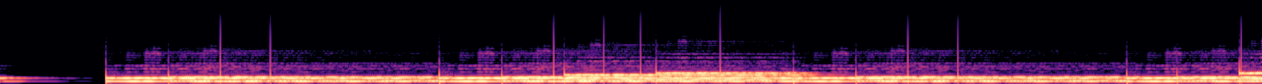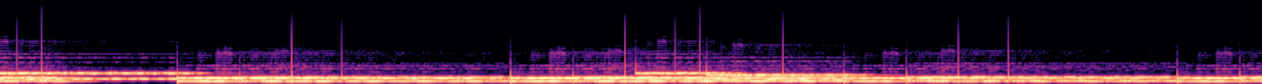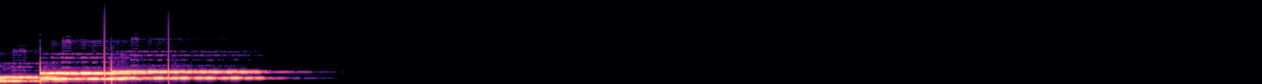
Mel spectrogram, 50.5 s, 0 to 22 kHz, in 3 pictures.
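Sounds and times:
synth pad: 1.5s - 37.2s.

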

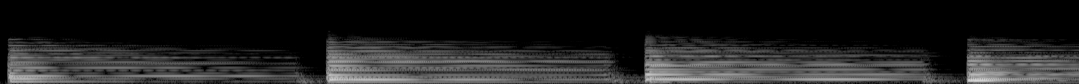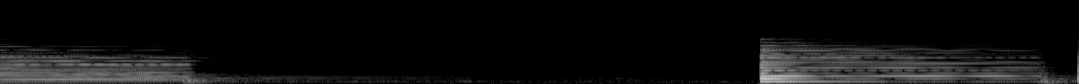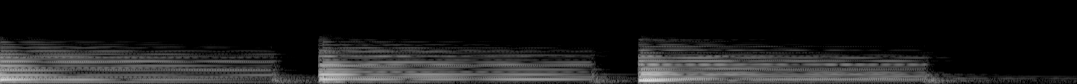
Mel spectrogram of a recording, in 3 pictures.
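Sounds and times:
piano: 0.0s - 15.1s, 18.4s - 32.3s.

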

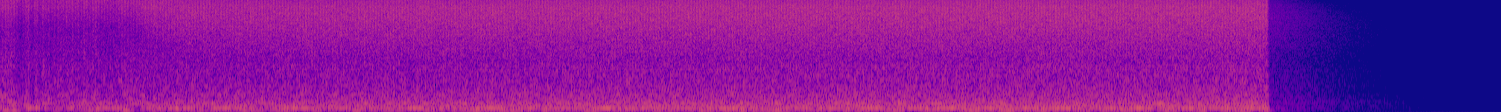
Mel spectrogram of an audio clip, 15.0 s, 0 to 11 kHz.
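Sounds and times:
ambient noise effect: 0.2s - 12.7s.

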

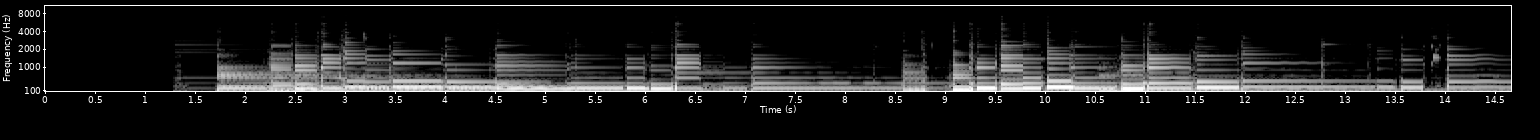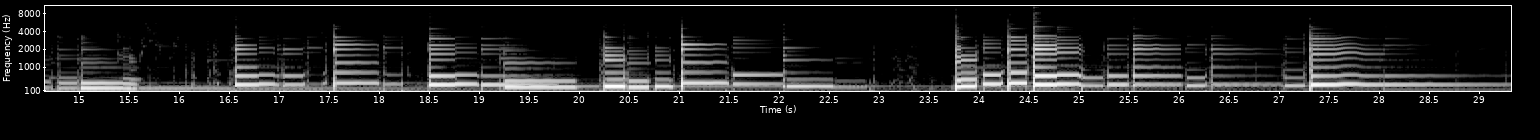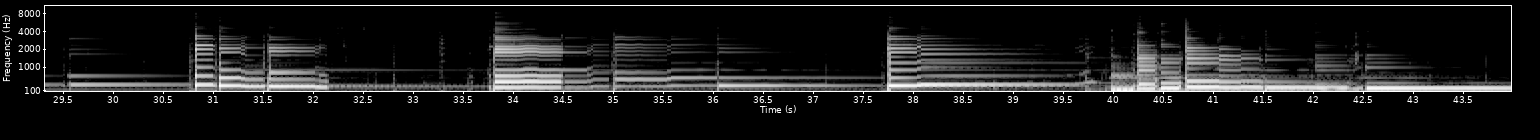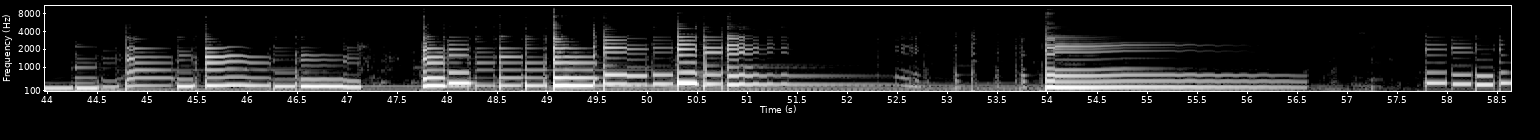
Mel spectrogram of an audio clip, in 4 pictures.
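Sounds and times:
improvised music: 1.3s - 58.6s.

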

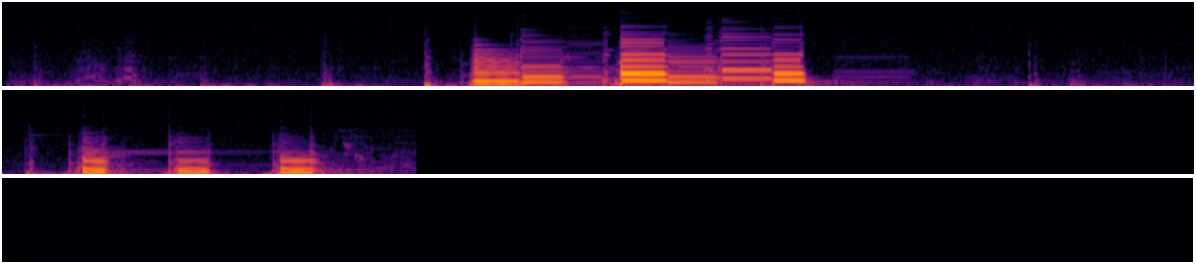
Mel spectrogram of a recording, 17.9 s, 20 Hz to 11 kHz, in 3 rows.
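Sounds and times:
guitar improvisation in A minor 6: 2.1s - 4.4s, 6.1s - 7.9s.

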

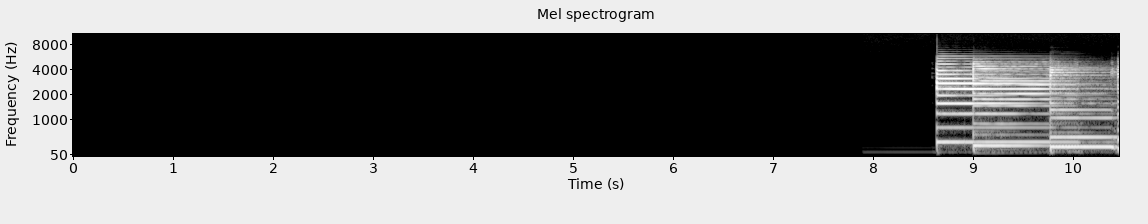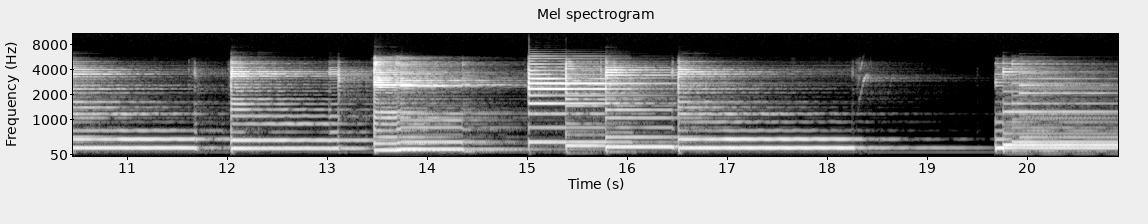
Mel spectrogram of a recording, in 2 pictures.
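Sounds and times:
guitar fills: 8.6s - 20.9s.

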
